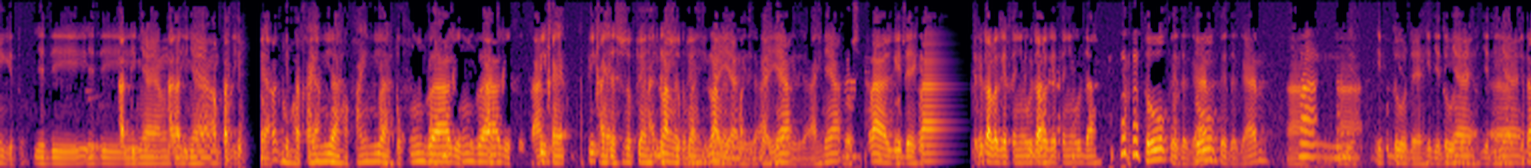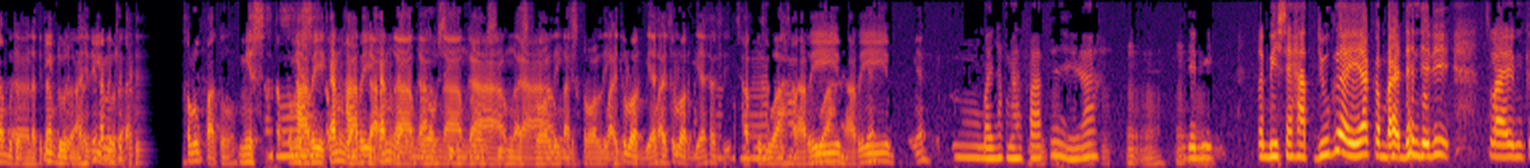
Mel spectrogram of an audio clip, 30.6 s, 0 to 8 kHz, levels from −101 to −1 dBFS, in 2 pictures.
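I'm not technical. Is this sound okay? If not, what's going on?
No, there's quite a bit going wrong here, most of it typical of a call that struggled.

First, there's a doubled audio track running the whole way through. A second copy of everything trails the original by about half a second, at the same loudness, so each stretch of speech gets an echo that's clean and sharp rather than roomy. It most likely comes from the same audio being captured twice by two paths running out of step, or from an edit that left two copies overlapping.

Then there's background gated by the echo canceller. The echo canceller, the part of a call that stops the loudspeaker feeding back into the microphone, clamped the mic down hard while the far side was playing. The room sound briefly drops away to near nothing and then returns. You can hear this at 0.25 to 0.37 seconds, in patches between 5.66 and 8.06 seconds, between 12.59 and 17.60 seconds, at 24.24 to 24.41 seconds, and as a lighter dip around 27.7 seconds.

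Related to that is speech suppressed in double talk. The speech dips sharply or cuts out in pieces between 0.8 and 5.24 seconds, 8.34 and 13.38 seconds, and 17.93 and 27.44 seconds. The likely cause is both sides talking at once, so the echo canceller couldn't tell the local voice from the loudspeaker and turned everything down. In total about seven or eight seconds of speech is affected like this.

There's one short concealed packet loss at about 2.28 seconds. A few hundredths of a second of data never arrived, and the receiver papered over it by stretching the last bit of sound. It comes across as a tiny smear.

Bigger are the long network dropouts, at 2.39 to 2.62 seconds, 9.26 to 9.73 seconds, and 16.68 to 17.21 seconds. Most likely nothing arrived from the network for those stretches. The receiver kept the last sound going as a fading buzz, then left silence, and the speech picks up again with that piece simply gone. 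The last of these three is the worst, with about a third of a second of dead air.

Just before that last dropout, from 16.20 to 16.68 seconds, there's repeated packet loss, the robotic sound. Data went missing four times in quick succession, each hole patched over before the next one hit. The result is a choppy stretch with little bits missing.

Finally there's echo leak, at 17.60 to 18.23 seconds and again from 22.92 to 28.43 seconds. Faint scraps of speech come back about a quarter of a second late. The likely cause is someone on a loudspeaker whose echo canceller didn't catch everything, so their mic sent part of the call back. It's quiet, and quieter still in the second stretch, but it's there.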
